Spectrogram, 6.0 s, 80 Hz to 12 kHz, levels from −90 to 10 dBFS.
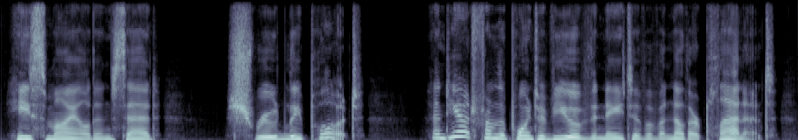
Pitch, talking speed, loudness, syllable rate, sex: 215 Hz, 190 wpm, -17 LUFS, 5.4 syllables/s, female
